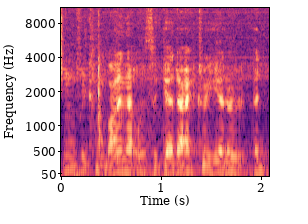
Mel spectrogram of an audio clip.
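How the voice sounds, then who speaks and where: Over a loud pipe organ, a deep-voiced man rattles off a rapid-fire, level-toned demo of the church organ's stops. He speaks casually from the console, restarting often and using lots of fillers.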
